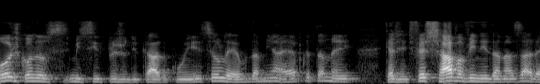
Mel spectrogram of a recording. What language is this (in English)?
Portuguese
